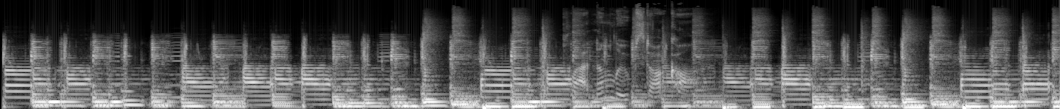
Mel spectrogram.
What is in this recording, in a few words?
ska guitar loops voice duck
